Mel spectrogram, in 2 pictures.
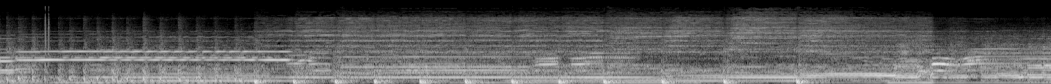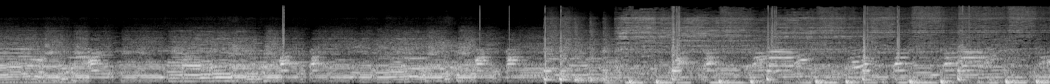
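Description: Live blues-rock band playing an instrumental passage, loud: a drum kit keeps a steady beat under electric guitar and bass. A harmonica holds long high notes over it in the first few seconds, then plays a busier run of shifting notes from about halfway through.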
